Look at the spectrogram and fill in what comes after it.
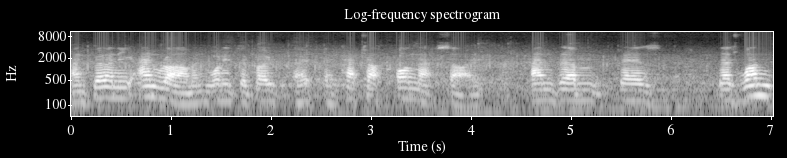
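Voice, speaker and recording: Over noticeable background noise, a man with fairly high pitch and ordinary pitch variation talks at a fairly slow pace with long, frequent pauses. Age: 70s. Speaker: former club cricketer. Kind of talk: interview. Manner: halting.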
